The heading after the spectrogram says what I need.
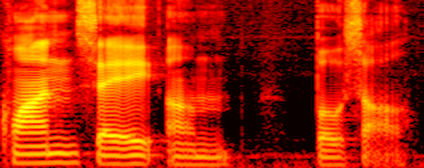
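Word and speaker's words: Gwanseum Bosal: So it's pronounced Quan Seum Bosal.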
